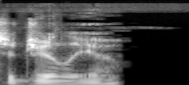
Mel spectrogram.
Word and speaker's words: Trujillo: I can say Robert Trujillo, by the way. I am capable of saying it. – Pronounced Trujillo.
